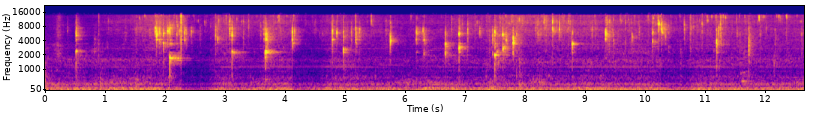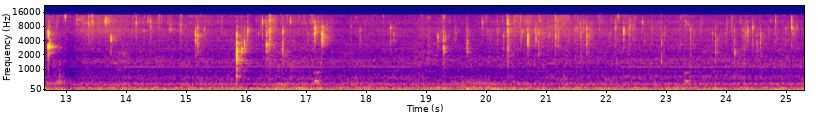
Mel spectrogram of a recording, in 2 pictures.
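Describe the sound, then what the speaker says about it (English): Mozzarella sticks added a few at a time to hot oil, giving a steady crackling, hissing sizzle with scattered pops, fairly quiet and with no voices. "our oil is hot, so we're going to begin adding our mozzarella sticks"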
